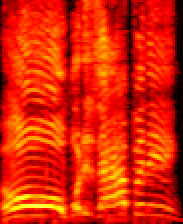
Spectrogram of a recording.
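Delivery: high, loud sudden alarm; startled shock. Real, not acted. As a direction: yelp it out in disbelief. Controller misbehaving in game.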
